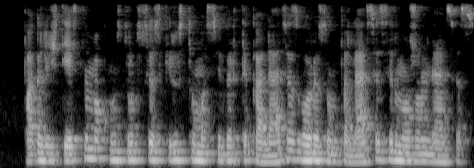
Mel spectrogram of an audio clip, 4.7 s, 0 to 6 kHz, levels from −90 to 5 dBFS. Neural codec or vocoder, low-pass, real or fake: none; 5.4 kHz; real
